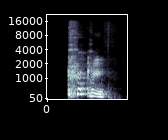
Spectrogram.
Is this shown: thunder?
no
